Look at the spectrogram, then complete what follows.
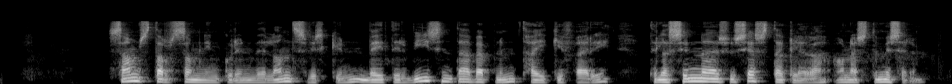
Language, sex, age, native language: Icelandic, male, 30-39, Icelandic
